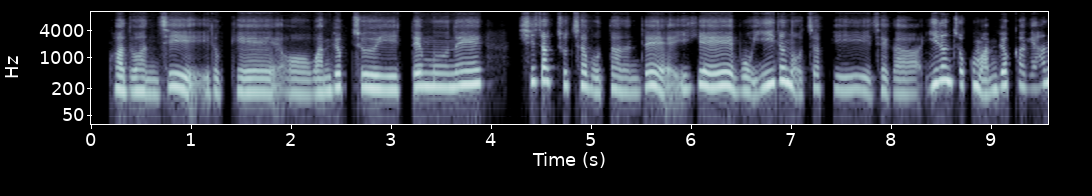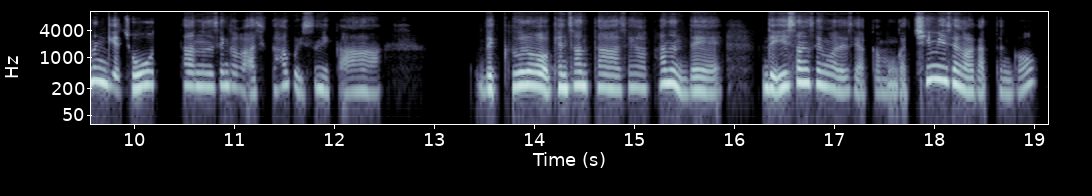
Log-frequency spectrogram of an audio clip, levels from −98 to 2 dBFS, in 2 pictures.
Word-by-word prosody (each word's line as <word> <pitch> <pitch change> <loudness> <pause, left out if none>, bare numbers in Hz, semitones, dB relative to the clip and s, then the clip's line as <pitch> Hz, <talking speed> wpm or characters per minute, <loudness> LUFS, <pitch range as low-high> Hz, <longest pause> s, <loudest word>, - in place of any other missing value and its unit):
과도한지 180 +1 +1
이렇게 170 -1 -3
어 160 -2 -6
완벽주의 195 +2 +1
때문에 225 +3 +3 0.4
시작조차 285 -6 0
못하는데 180 +4 -2
이게 220 +3 +3
뭐 180 -2 -4
일은 265 - +4
어차피 190 -5 -8
제가 160 -1 -8
'일은 280 +7 +5
쪼끔 245 -3 -2
완벽하게 220 +5 -2
하는 280 +6 +4
게 210 -7 -2
좋다.'는 230 +1 -2
생각을 225 -3 -7
아직도 165 +3 -13
하고 235 0 -9
있으니까. 175 -1 -10 1.0
근데 195 -1 -1
그러 230 -2 +4
'괜찮다.' 210 0 0
생각하는데 200 -5 -1 0.4
근데 210 -2 +3
일상생활에서 225 - +1
약간 160 +2 -15
뭔가 - - -11
취미 320 +1 +4
생활 230 -11 +1
같은 160 -1 -13
거 205 - -10
205 Hz, 280 characters per minute, -22 LUFS, 175-235 Hz, 1.0 s, 일은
